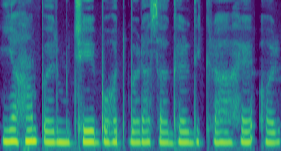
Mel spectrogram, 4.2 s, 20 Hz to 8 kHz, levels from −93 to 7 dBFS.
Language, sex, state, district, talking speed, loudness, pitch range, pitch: Hindi, female, Himachal Pradesh, Shimla, 155 wpm, -14 LUFS, 205-220 Hz, 210 Hz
